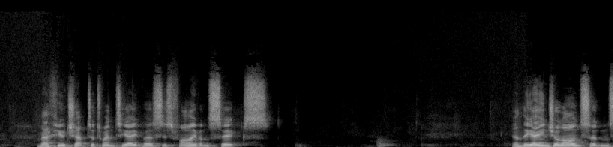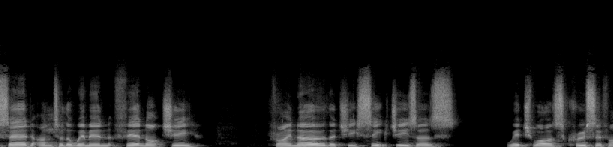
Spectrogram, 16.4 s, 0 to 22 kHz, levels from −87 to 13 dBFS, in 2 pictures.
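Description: No technical faults are audible.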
